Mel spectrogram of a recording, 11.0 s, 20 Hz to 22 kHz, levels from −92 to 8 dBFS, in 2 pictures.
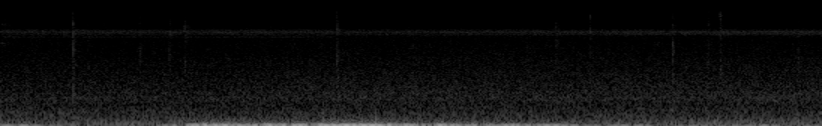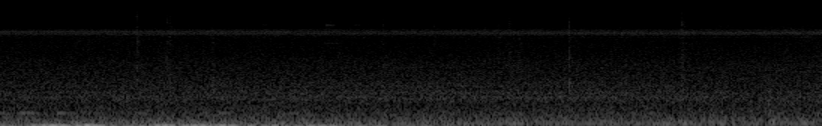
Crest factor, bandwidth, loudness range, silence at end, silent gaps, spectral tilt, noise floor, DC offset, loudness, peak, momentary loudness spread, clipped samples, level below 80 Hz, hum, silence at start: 16 dB; 10 kHz; 6 LU; 0 s; none; -4.5 dB/octave; -62 dBFS; under 0.1%; -60 LUFS; -26 dBFS; 9 LU; under 0.1%; -50 dBFS; none; 0 s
